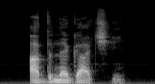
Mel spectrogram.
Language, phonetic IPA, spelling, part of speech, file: Polish, [ˌabnɛˈɡat͡ɕi], abnegaci, noun, Pl-abnegaci.ogg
